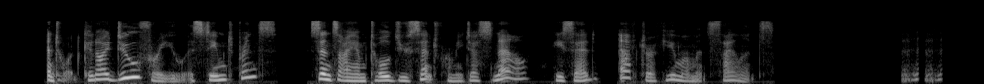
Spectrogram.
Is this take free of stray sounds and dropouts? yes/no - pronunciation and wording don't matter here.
no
